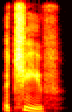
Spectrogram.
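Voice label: "achieve", American English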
